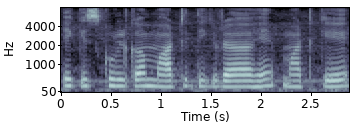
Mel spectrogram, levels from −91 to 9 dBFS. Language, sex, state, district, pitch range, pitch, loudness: Hindi, female, Uttar Pradesh, Muzaffarnagar, 210-230 Hz, 220 Hz, -16 LUFS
